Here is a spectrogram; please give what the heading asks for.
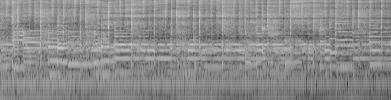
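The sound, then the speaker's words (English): A cell phone ringtone plays a faint, steady electronic melody of repeating tones that continues throughout. “So that's my husband's cell phone ring.”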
